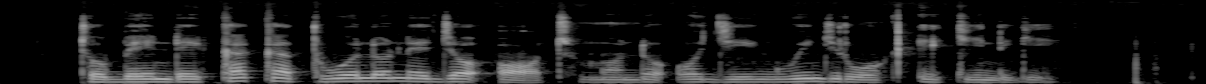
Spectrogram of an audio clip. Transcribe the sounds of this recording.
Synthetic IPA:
tɔbendekakat̪wolonɛd͡ʒɔʔɔtmɔndɔʔod͡ʒiŋwiɲd͡ʒɾwokekindɡi

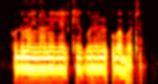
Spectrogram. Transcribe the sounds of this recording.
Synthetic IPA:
hudumajnɔnɛlɛlkʰɛɡuɾɛnubabɔ̰tḁ

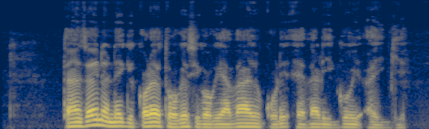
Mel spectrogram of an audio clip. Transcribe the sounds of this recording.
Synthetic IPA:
tainzainɛneɡekɔɾɛːtoɣesiɣɔɣeaðajokoɾeʔɛðaɾiɡoeʔaiɡe

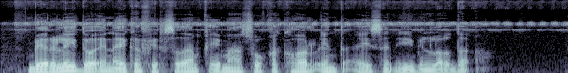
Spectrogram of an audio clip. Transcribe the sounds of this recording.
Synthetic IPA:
bɛːɾlɛjd̪wɑːʔɪnɛjkʰɐfiːrsɐðaːnqiːmɐɦɐsuːqɑkʰɐɦɔrɪnt̪ʰɐʔɛjsɐniːβɪnlɔʔd̪ɐ

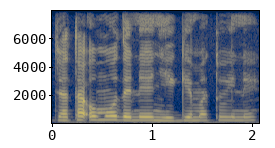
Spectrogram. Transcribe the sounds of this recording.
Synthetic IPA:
d͡ʒataʔomoːðɛneɲiɡematwine

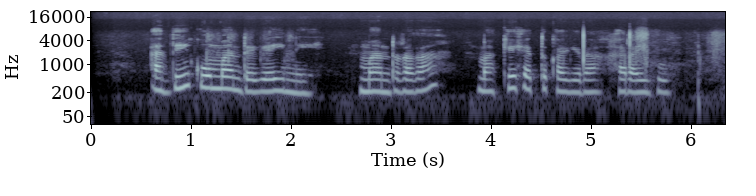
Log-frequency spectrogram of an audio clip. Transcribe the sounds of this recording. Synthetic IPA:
aðikumandɛɣɛine | maːndɔɾaɣa | makehɛtokaɣeɾahaɾaihu

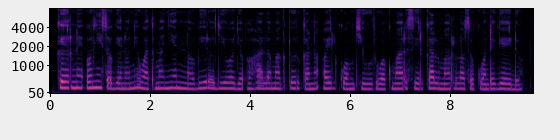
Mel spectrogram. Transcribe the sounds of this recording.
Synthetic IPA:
kernɛʔoɲisoɡenonɪwat̪maɲjɛnːɔbiɾod͡ʒɪwɔd͡ʒɔʔɔɦa̰lamaɡturkanaʔɔɪlkwomt͡ʃiwɾwɔkmarsɪɾkalmarlɔsɔkwondeɡedo

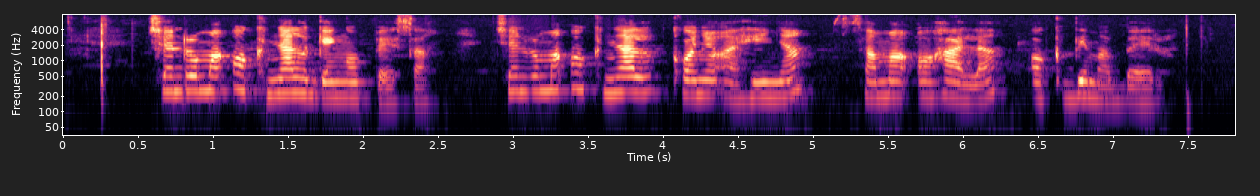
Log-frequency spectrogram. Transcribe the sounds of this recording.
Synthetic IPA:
t͡ʃɛndɾomaʔɔkɲalɡɛŋɔpɛsa | t͡ʃendɾomaʔɔkɲalkʰɔɲɔʔaɦɪɲa | samaʔɔɦalaɔkd̪ɪmabɛr

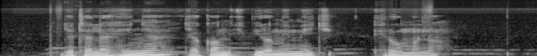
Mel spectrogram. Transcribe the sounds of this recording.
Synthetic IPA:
d͡ʒɔtʰɛlaɦɪɲad͡ʒa̰kɔmibiɾɔmimɪt͡ʃ | eɾomunɔ

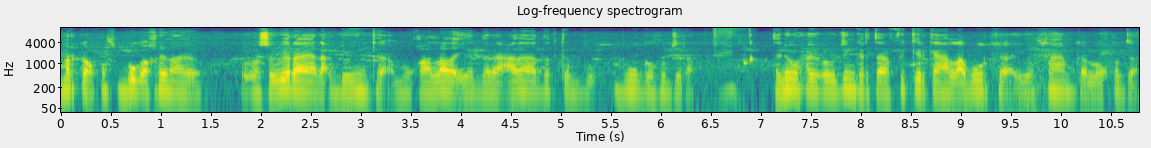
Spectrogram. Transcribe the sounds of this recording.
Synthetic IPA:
mɐrkʰɐqɔfbuːɡɑχrɪnaːjɔ | wʊħuːsɔːwjɪɾaːjaːɖɑʕd̪ɔːjɪŋk̪ʰɐ̰muːqɑːlɐðɐijɞd̪ɐβɛːʕɑðɐɦɐd̪ɐd̪kʰɐbuːɡɐkʰʊt͡ʃɪɾɐ | t̪ʰɐnɪwɑħɑjħɔːt͡ʃɪŋkʰɐrt̪ʰaːfɪkʰɪrkʰɐɦɐlɐβuːrkʰɐ̰ḭjɞfɐɦɐmkʰɐluːqɑd̪ɐ

